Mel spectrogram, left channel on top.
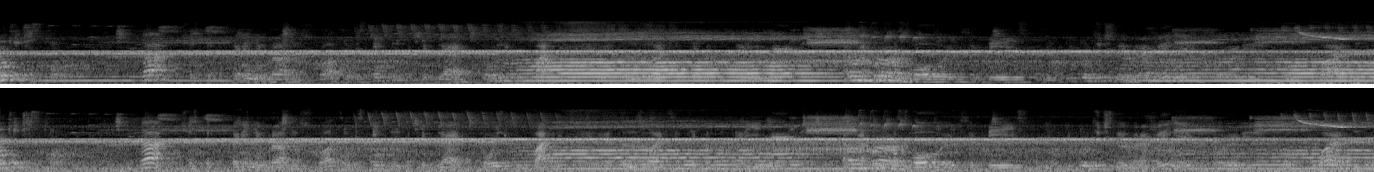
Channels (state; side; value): noise; right; rumble, 9 dB below the sound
